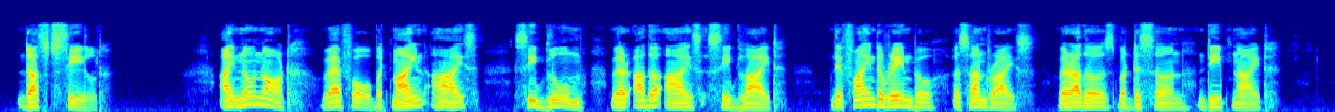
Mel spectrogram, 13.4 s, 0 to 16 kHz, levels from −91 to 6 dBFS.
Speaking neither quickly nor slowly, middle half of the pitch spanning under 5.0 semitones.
No: slow, 125 wpm; average, 3.1 semitones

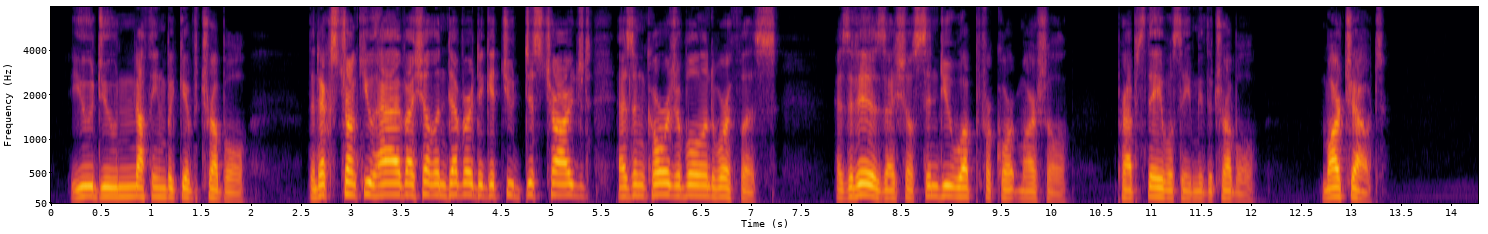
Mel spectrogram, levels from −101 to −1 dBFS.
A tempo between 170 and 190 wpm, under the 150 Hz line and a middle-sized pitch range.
Yes: average, 175 wpm; medium, 140 Hz; average, 5.0 semitones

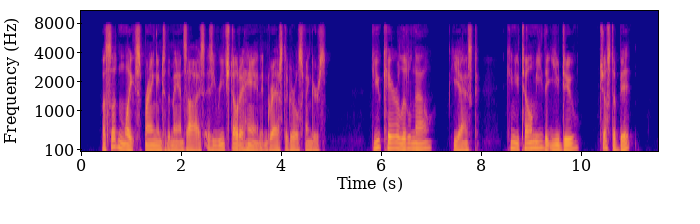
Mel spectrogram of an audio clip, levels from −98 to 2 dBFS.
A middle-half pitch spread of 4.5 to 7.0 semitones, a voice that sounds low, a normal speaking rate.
Yes: average, 5.1 semitones; low, 105 Hz; average, 190 wpm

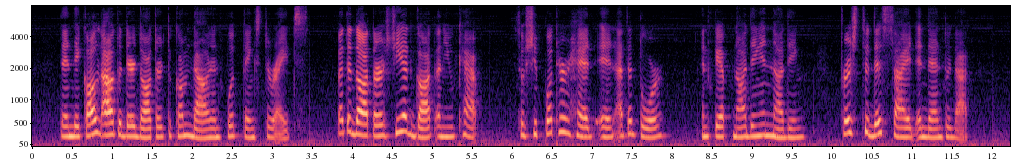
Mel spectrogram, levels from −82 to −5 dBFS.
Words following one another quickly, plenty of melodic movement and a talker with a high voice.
No: fast, 225 wpm; average, 3.3 semitones; high, 220 Hz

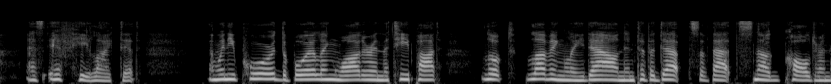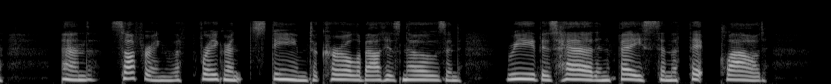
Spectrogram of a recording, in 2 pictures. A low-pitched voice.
No: high, 210 Hz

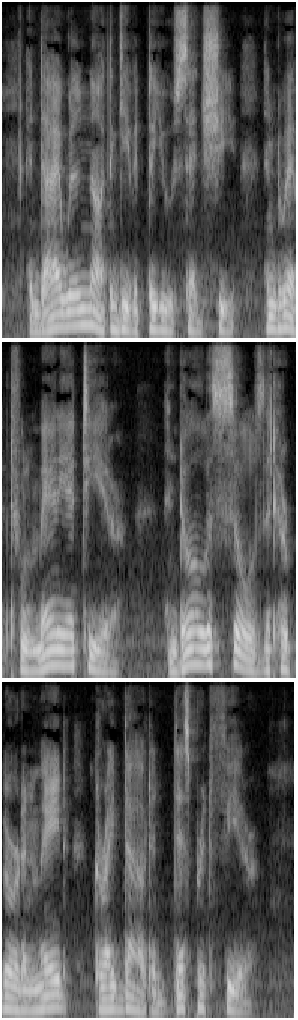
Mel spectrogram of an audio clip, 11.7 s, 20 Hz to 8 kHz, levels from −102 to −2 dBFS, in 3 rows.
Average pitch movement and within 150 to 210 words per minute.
Yes: average, 4.9 semitones; average, 155 wpm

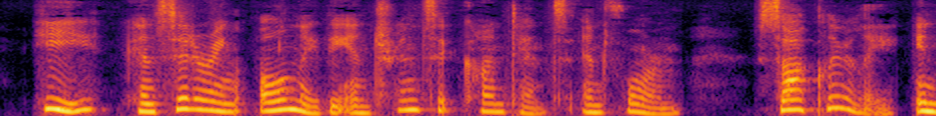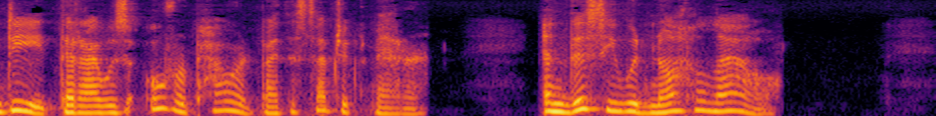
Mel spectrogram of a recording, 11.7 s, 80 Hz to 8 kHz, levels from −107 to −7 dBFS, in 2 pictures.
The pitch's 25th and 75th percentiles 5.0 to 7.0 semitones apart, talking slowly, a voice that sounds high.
Yes: average, 5.3 semitones; slow, 130 wpm; high, 205 Hz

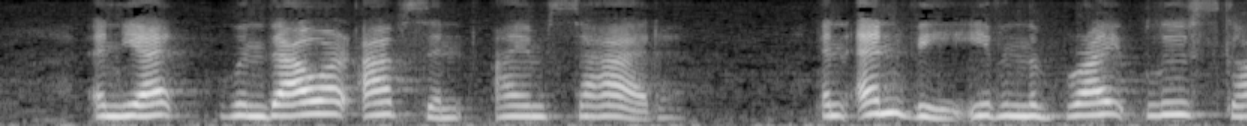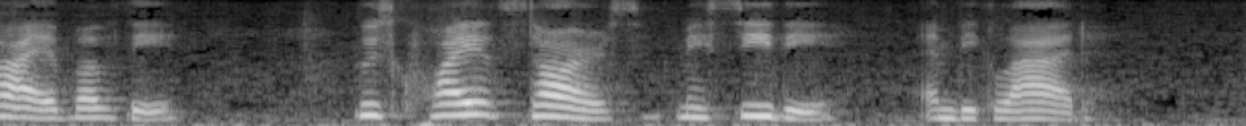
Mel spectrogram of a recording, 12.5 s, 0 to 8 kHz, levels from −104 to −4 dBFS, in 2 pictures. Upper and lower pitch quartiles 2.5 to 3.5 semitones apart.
No: average, 4.0 semitones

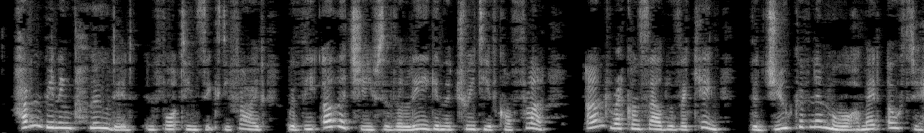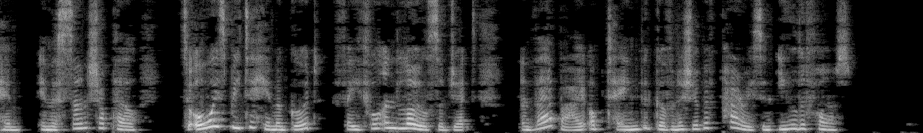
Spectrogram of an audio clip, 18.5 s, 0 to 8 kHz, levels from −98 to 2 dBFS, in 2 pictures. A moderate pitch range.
No: wide, 6.7 semitones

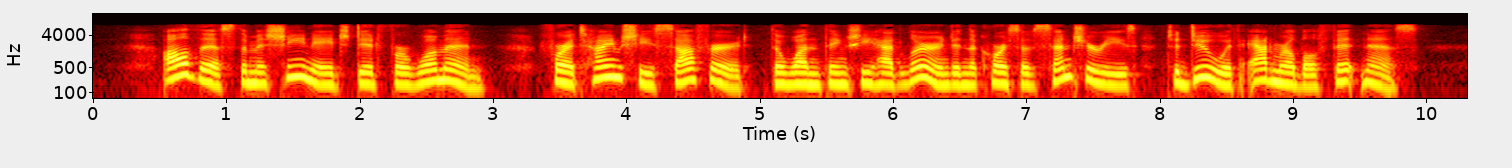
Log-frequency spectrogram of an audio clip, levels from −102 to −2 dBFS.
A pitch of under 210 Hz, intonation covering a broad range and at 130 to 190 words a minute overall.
No: medium, 185 Hz; average, 4.3 semitones; average, 175 wpm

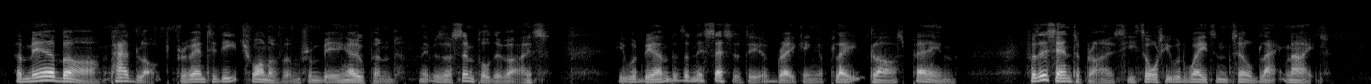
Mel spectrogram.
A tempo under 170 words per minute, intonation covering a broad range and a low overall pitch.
No: average, 175 wpm; wide, 6.9 semitones; low, 110 Hz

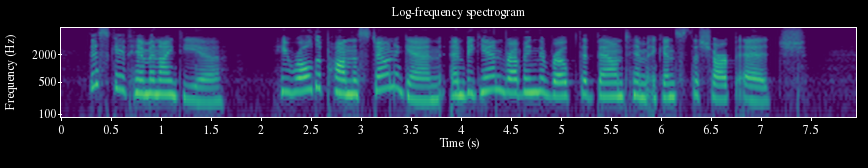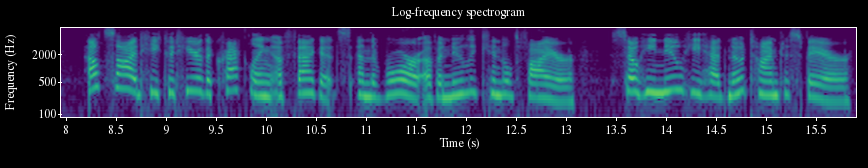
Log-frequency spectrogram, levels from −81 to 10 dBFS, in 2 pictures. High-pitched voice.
Yes: very high, 270 Hz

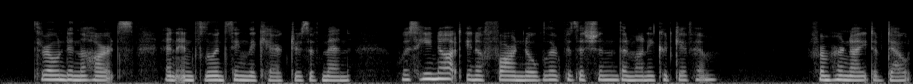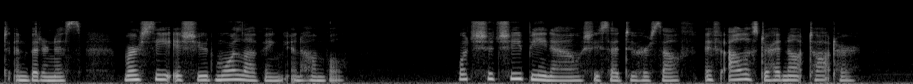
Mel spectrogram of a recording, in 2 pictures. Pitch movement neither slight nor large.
No: narrow, 2.0 semitones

